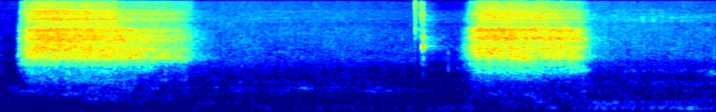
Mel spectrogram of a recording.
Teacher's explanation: So you have sh as voiceless palato-alveolar fricative.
